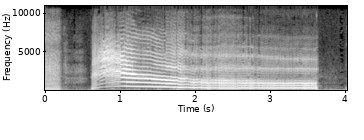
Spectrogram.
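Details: Cat chasing a mouse deep in the night: a single long meow about three seconds, opening with a quick upward sweep, then slowly sinking and holding a strained, harmonic tone before stopping abruptly.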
